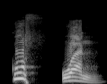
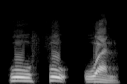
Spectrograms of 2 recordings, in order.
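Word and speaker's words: كُفُوًا: Kufwan. Jadi dibacanya kufwan, bukan kufuwan. Harusnya kan kufuwan.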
